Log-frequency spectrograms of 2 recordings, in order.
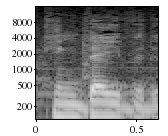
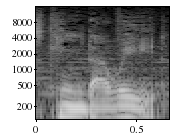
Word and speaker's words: Dawid: So it's not King David, it's King Dawid.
